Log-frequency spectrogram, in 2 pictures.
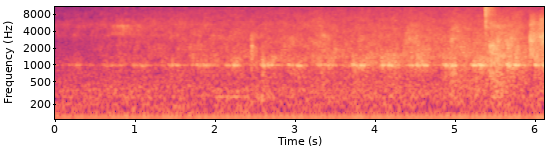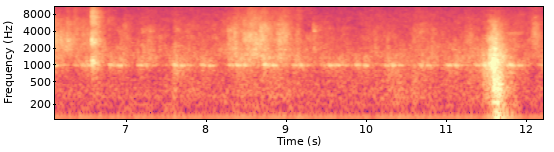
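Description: Near silence: quiet room tone with a faint steady high tone, soft scattered rustles and a light click or two, and one short, louder noise near the end.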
